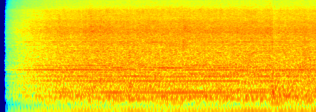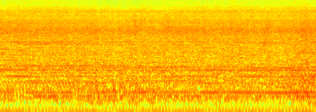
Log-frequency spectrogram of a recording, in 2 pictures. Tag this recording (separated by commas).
Rail transport, Train, train wagon, Vehicle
